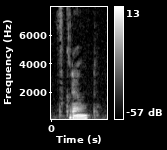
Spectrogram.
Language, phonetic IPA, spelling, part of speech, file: Polish, [fkrɛ̃nt], wkręt, noun, LL-Q809 (pol)-wkręt.wav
